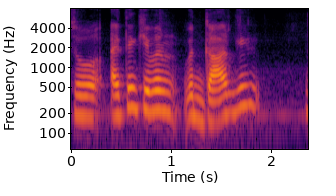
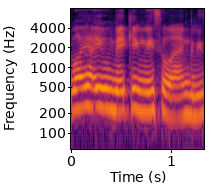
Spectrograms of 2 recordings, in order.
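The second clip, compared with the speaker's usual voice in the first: acted tearful, furious, crying, angry yelling; 3 semitones higher, 4 dB louder than usual. Retelling yelling at people at home: imitating own past yelling. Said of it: "I'm yelling at them even more".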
